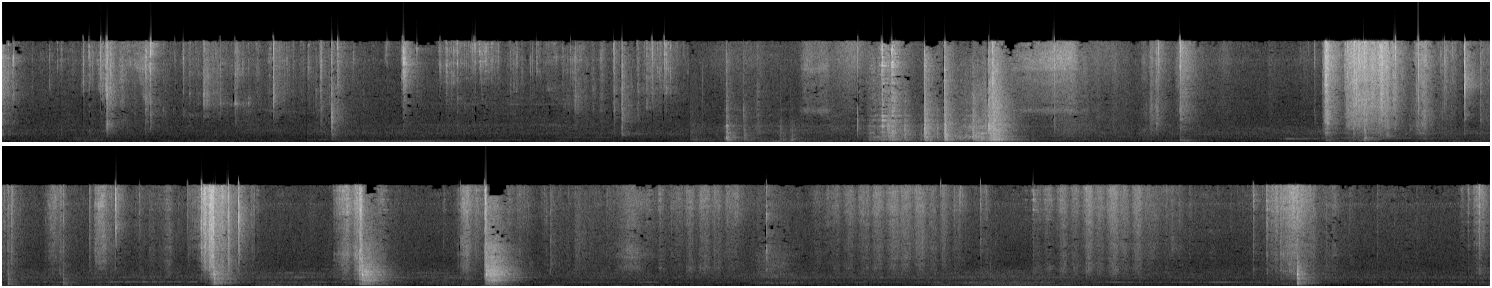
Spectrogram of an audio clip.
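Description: Kitchen prep handling: a boiled egg's shell being peeled off, then a chef's knife slicing a red onion on a wooden cutting board, with single knocks of the blade on the board every second or two.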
